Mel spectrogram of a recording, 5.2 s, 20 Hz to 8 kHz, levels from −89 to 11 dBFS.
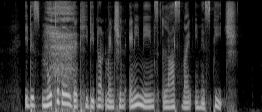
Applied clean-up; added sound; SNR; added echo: none; Breathing; 9 dB; none.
